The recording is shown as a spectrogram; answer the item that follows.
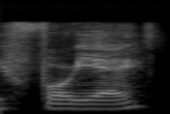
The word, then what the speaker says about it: foyer: walk in to the foyer or As Americans say forer okay so Canadian say foer because it is a French word that you butcher I'm sorry it's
